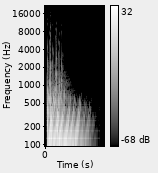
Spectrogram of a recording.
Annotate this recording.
Sound effects > Electronic / Design
This sound was made and processed in DAW using only my samples and synths; - Bubbles sound effect for some potion making sounds or bubbles and underwater situations. Very blup-bluppy i'd say. For this one i used a singular saw wave... And a LOT of processing chains to make it sound like bubbly bubbles! - Ы.
alchemy, blup-blup, bubble, bubbles, bubbling, gurgle, liquid, potion, sink, stream, underwater, water, watery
